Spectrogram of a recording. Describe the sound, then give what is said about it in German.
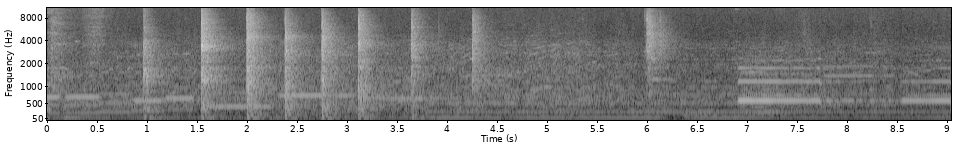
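Hammer blows nail a wooden box shut while a stage magician is inside: a regular series of many sharp knocks with a few later strikes, over a sustained musical backdrop. “Er steigt in eine Kiste. Und seine spärlich bekleideten Assistentinnen nageln sie zu.”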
